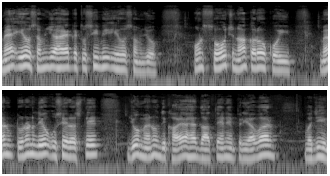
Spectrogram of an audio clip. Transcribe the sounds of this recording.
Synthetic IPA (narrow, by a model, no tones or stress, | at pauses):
mɛ̃ːɪɦoːsəmd͡ʒjaːɦɛːk̬ɪt̪ʊsĩːbiːɪɦoːsəmd͡ʒoː | hʊɳsoːt͡ʃnaːkəɾoːkoːiː | mɛ̃ːnũːʈʊɾəɳd̪eːoːʊseːɾəst̪eːd͡ʒoːmɛ̃ːnũːd̪ɪkʰaːjaːɦɛːd̪aːt̪eːnẽːpɾɪjaːʋəɾ | ʋəd͡ʒiːʋ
